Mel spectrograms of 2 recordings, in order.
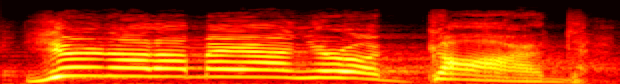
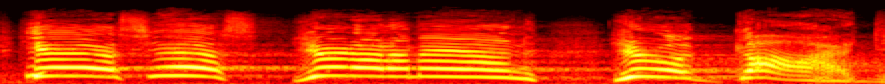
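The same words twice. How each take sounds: First: High, loud adoring yell; one voice crying out in worship; crowd yell. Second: High, loud cheering shout; the whole crowd roars agreement; full-throated acclaim for the king. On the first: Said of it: "one of them in the crowd yells". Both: Acted.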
